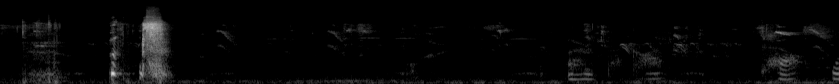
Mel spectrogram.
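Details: One loud explosive sneeze after a quick, sharp catch of breath, then quiet room sounds and faint talk.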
